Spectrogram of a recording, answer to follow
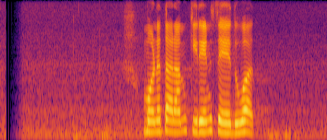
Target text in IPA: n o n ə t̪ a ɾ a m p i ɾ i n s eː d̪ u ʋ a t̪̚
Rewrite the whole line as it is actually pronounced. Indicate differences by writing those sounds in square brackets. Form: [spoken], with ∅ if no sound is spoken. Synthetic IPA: [m] o n ə t̪ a ɾ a m [k] i ɾ [e] n s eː d̪ u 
